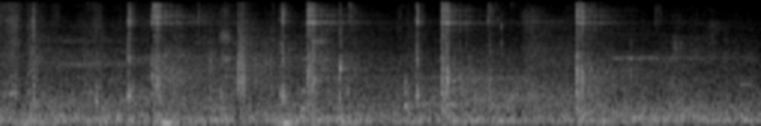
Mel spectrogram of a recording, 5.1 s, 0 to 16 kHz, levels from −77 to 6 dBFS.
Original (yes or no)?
yes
